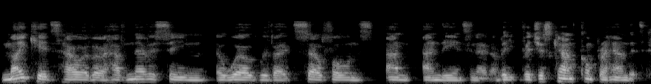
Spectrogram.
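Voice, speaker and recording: A man's voice: fairly low pitch, fairly even intonation, moderate pace, dark tone, highs cut off. A middle-aged man from France with a French accent, giving a webinar presentation in a hesitant way, with many fillers and restarts.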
